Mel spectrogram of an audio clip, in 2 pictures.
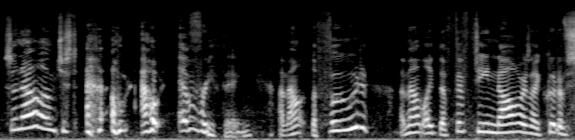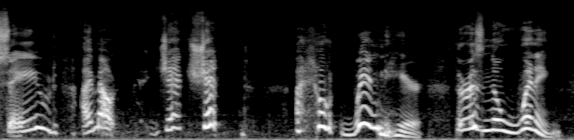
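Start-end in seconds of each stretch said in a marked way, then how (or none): none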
